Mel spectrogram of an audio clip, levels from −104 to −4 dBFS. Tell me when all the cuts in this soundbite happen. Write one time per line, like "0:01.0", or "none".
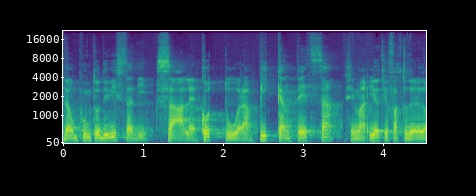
0:03.4

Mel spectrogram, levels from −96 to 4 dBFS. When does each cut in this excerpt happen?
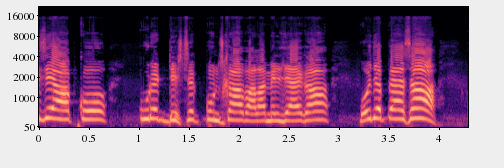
0:03.0

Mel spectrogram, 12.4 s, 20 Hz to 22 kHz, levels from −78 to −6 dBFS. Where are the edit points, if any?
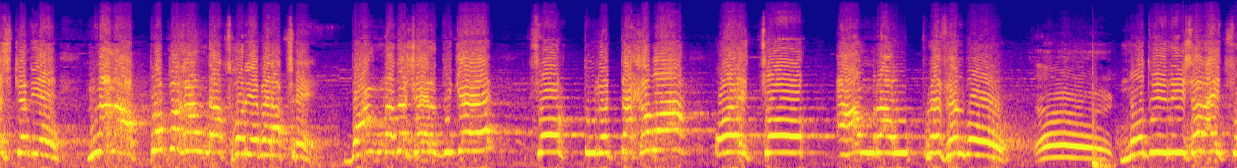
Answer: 0:03.3
0:11.1

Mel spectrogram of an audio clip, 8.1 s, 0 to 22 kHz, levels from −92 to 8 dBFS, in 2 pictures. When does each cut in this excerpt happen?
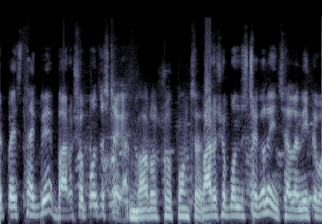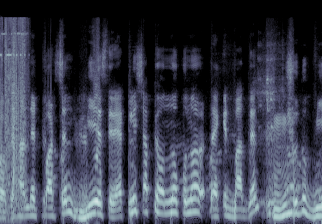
0:04.2

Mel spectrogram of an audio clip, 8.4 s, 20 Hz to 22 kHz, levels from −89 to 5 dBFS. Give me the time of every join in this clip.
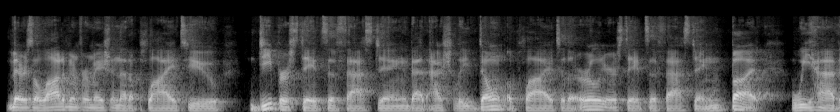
none

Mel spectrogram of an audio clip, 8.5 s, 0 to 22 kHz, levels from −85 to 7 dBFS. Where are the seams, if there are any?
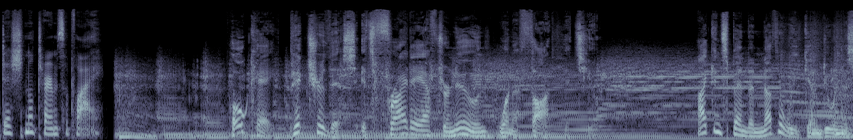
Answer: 0:01.0

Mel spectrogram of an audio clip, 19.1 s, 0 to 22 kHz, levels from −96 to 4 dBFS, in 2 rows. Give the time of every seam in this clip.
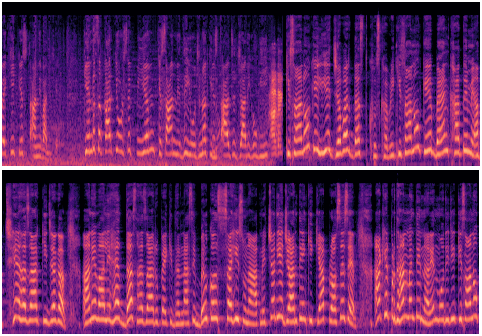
0:05.4

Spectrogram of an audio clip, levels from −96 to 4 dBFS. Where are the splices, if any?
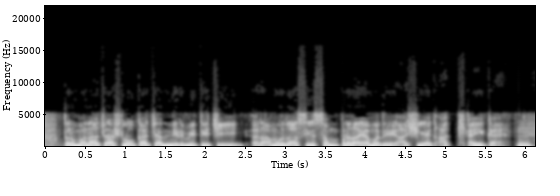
none

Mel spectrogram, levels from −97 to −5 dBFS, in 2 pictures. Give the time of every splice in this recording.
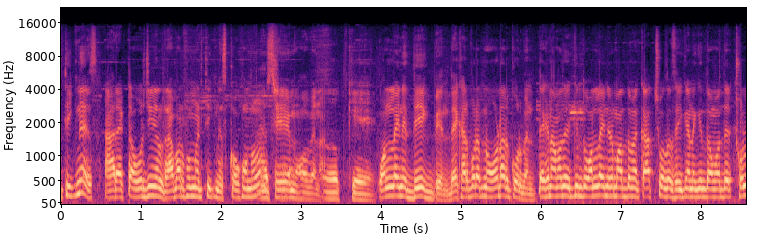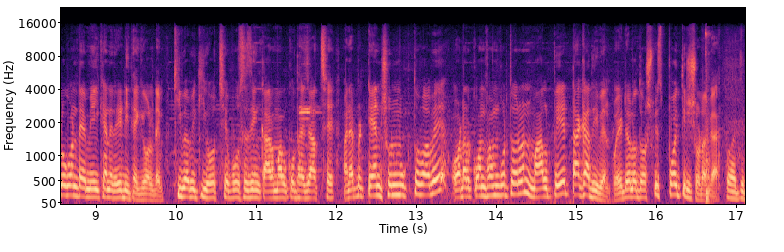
0:03.9
0:05.9
0:15.5

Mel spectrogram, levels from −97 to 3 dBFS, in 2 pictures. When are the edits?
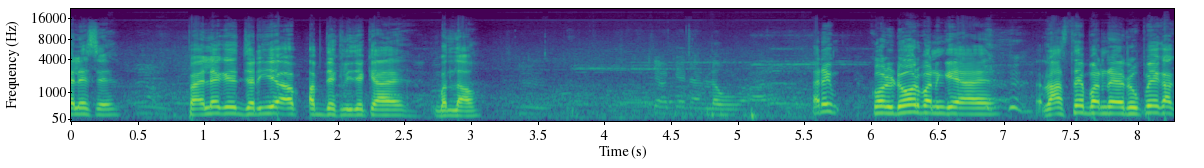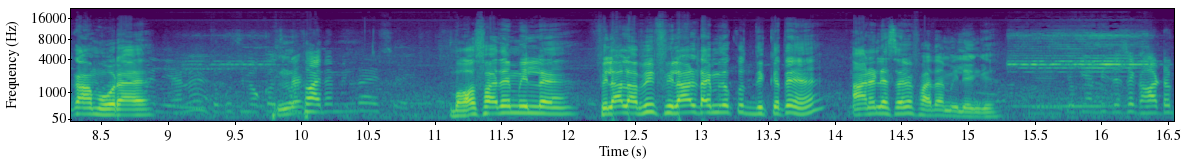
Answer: none

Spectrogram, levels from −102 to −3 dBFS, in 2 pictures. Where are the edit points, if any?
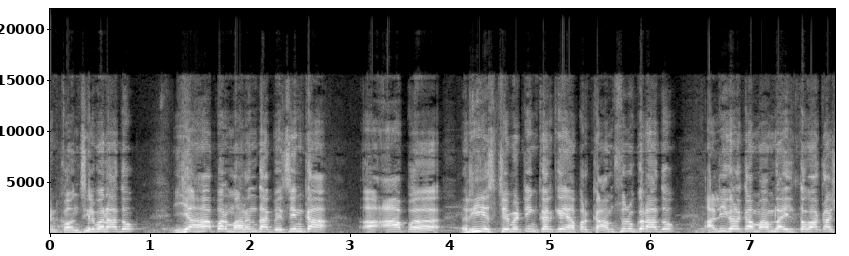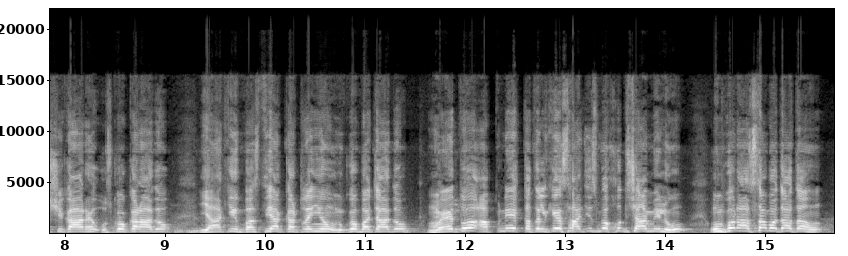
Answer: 0:11.5

